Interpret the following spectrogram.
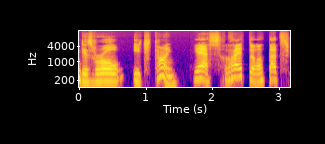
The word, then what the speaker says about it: reto: Well, Emmy, the R the is rolled when it appears at the beginning of a word. It's why you have been saying at the end of the podcast reto instead of reto.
